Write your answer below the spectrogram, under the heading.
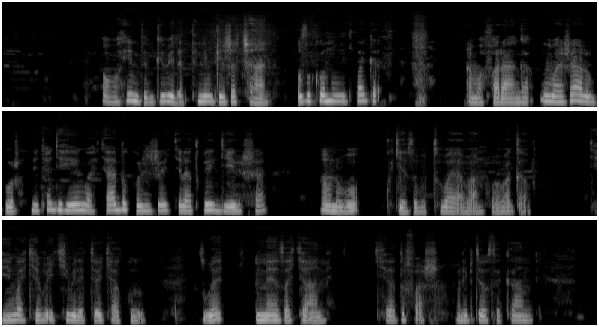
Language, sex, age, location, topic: Kinyarwanda, female, 25-35, Musanze, agriculture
